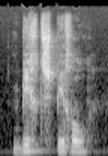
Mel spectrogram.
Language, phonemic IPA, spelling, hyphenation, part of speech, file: Dutch, /ˈbixtˌspi.ɣəl/, biechtspiegel, biecht‧spie‧gel, noun, Nl-biechtspiegel.ogg
- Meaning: manual of confession (a list of common sins which can be consulted to examine whether one has some of them to confess)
